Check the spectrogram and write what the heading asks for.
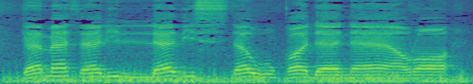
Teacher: Ujung lidah di ujung gigi atas untuk huruf zal.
